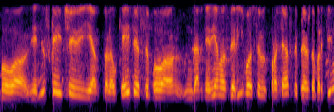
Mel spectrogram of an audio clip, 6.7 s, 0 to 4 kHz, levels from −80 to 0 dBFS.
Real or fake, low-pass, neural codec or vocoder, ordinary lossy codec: real; 3.6 kHz; none; AAC, 24 kbps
